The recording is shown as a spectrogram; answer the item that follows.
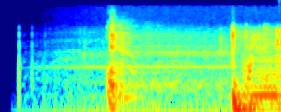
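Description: A single cough about a second in, over a faint steady tone. Near the end, music with a drum kit starts on a loud hit.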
